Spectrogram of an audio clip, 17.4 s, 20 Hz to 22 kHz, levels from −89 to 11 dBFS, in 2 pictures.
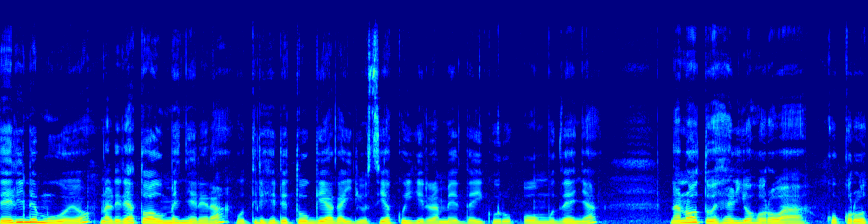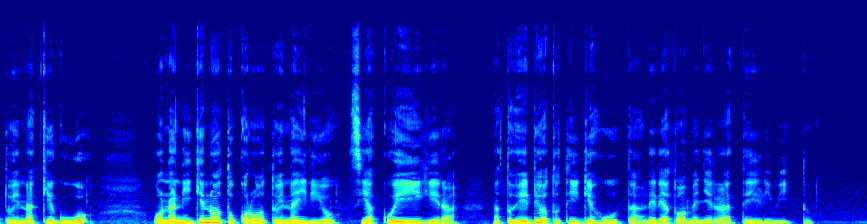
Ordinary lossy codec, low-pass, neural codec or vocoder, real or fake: none; 19.8 kHz; none; real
